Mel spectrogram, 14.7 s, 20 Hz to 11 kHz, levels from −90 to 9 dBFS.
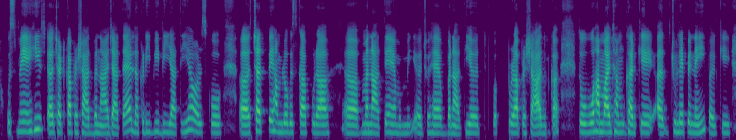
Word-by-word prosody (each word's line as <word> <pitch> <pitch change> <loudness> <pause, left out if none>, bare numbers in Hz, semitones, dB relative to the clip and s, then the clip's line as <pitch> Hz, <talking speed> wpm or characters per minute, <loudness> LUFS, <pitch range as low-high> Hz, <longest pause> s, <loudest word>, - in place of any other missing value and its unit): उसमें 225 0 +1
ही 280 +1 +1
छ 275 - -20
अ, 205 -1 +5
छठ 215 -2 +1
का 215 - +6
प्रसाद 205 -2 -1
बनाया 185 -2 -1
जाता 175 +3 0
है। 245 +3 +4
लकड़ी 215 +1 -6
भी 225 +2 -9
दी 210 +1 -12
जाती 210 +2 -4
है 270 - -2
और 220 -4 -1
उसको 205 -1 -5 0.4
अ, 190 0 +6
छत 235 -1 +7
पे 245 - +4
हम 220 -3 0
लोग 210 0 -2
इसका 205 -1 +1
पूरा 195 -1 +3 0.4
अ, 190 -1 +3
मनाते 200 0 0
हैं, 205 -2 0
मम्मी 190 0 -12
अ, 195 - -2
जो 200 - -9
है 190 -1 +1
बनाती 190 0 -1
हैं 195 -1 -1 0.3
प 195 - -6 0.2
पूरा 200 -1 +4
प्रसाद 190 -2 +1
उनका। 190 +2 -4 0.4
तो 210 -1 +1
वो 210 +2 +2
हमारा 215 -2 +7
ज - - -6
हम 205 -1 -3
घर 200 -2 +3
के 205 -1 +1
अ, 195 - +2 0.2
चूल्हे 215 -1 -1
पे 220 - +1
नहीं, 200 +4 -2
बल्कि 190 +2 -6
205 Hz, 200 wpm, -26 LUFS, 195-215 Hz, 0.4 s, छत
